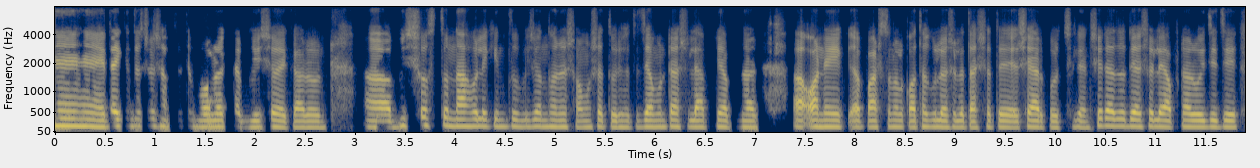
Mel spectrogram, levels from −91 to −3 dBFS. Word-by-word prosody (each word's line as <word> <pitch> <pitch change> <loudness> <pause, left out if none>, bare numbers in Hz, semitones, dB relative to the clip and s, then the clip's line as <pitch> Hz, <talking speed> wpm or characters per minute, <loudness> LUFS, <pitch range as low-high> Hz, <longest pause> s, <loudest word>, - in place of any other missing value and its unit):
হ্যাঁ, 175 -1 +6
হ্যাঁ, 165 -1 +4
এটাই 170 +2 +4
কিন্তু 170 0 -8
আসলে 175 +1 -9
সবচাইতে 165 +1 -10
বড় 150 0 +3
একটা 160 - -7 0.2
বিষয়। 150 +1 +1
কারণ 145 0 +1 0.5
আ - - 0 0.3
বিশ্বস্ত 180 +2 -4 0.2
না - - +6
হলে 170 0 +1
কিন্তু 160 0 -5
ভীষণ 160 +1 -2
ধরনের 155 -1 -1
সমস্যা 150 +2 -2
তৈরি 150 0 -1
হত। 145 - -10
যেমনটা 155 +1 +1
আসলে 155 0 -1
আপনি 150 - -11
আপনার 150 0 -2 0.4
আ - - +5 0.2
অনেক 155 -1 +3 0.3
পার্সোনাল 155 0 0
কথাগুলো 155 +1 0
আসলে 150 0 -2
তার 140 -1 +1
সাথে 150 0 -1 0.2
শেয়ার 150 -2 +4
করছিলেন। 140 +1 -4
সেটা 175 0 +3
যদি 170 0 -1
আসলে 160 0 0
আপনার 155 +1 -1
ওই 150 - +3
যে 155 - +2
যে 150 - +3
155 Hz, 200 wpm, -23 LUFS, 150-165 Hz, 0.5 s, হ্যাঁ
